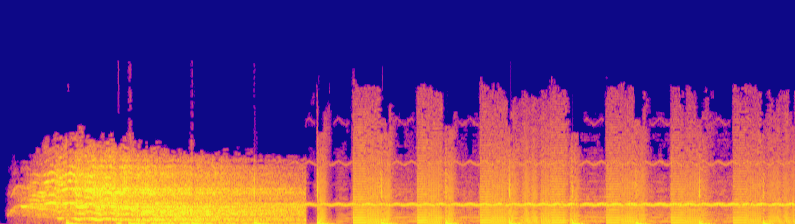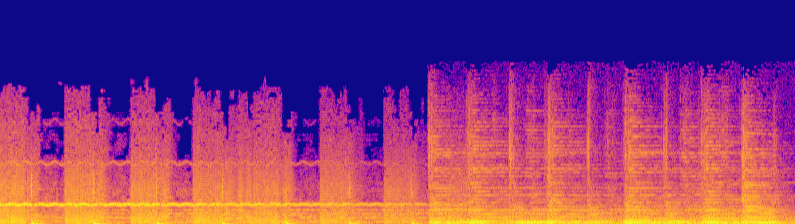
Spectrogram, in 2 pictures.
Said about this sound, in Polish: Zaśpiewały janczary, dźwięk uleciał przez mrok. Trojka cwałem ruszyła jak wiatr.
